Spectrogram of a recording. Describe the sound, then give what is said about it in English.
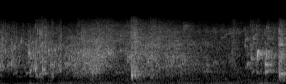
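Someone swims away in a radio drama scene, with faint water splashing and sloshing. Soft, continuous swishes carry through, with a few brighter splashes toward the end and no voices. “He swims away from her.”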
